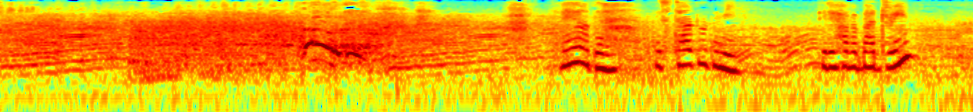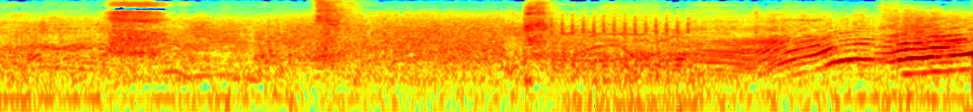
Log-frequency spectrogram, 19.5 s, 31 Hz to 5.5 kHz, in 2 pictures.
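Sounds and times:
motorcycle engine sounds from a movie playing on a screen: 0.0 - 19.4
speech: 5.8 - 7.6, 8.2 - 9.3, 10.8 - 11.1.

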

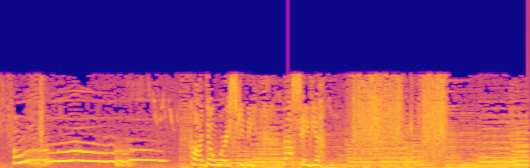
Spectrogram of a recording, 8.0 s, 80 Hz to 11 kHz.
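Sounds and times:
dog howling: 0.2 - 2.6
speech: 3.1 - 7.8.

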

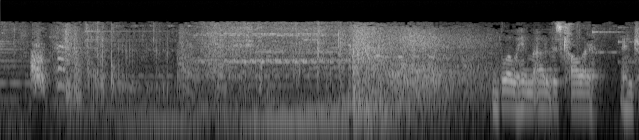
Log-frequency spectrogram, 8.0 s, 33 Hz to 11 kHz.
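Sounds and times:
dog barking: 0.4 - 0.7
low booming rumble: 2.2 - 6.9
speech: 6.3 - 7.9.

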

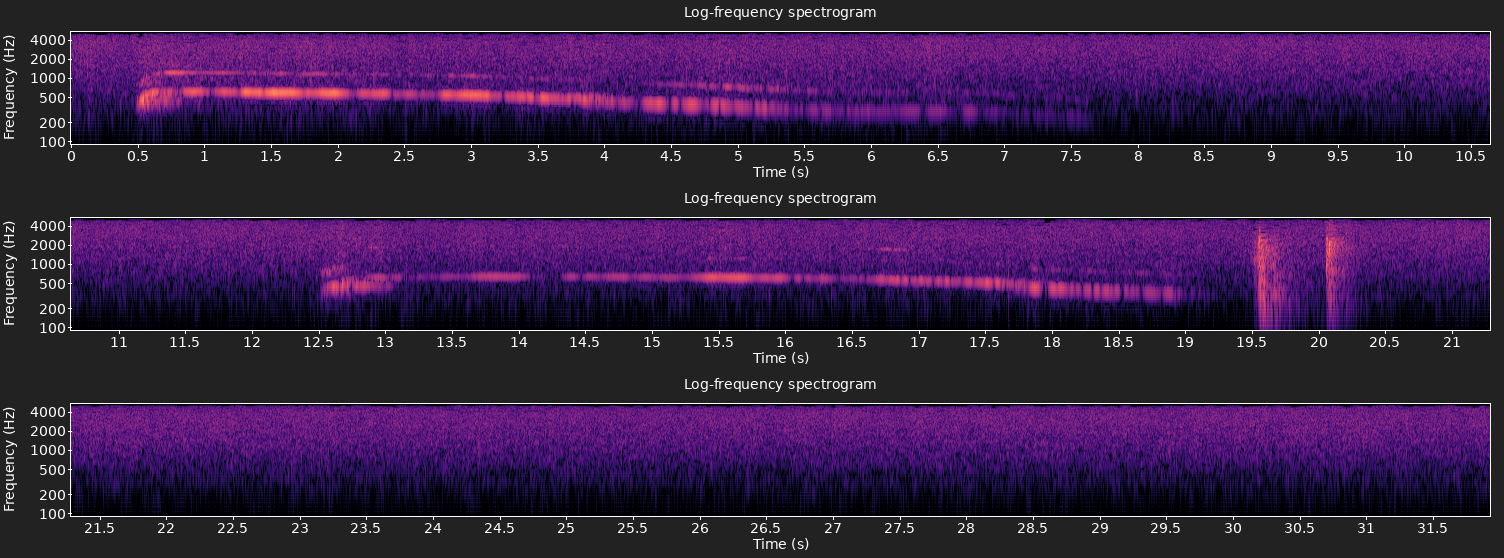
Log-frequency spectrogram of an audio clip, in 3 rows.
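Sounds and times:
faint hiss: 0.0 - 31.9
wolf howling: 0.5 - 7.7, 12.5 - 19.3.

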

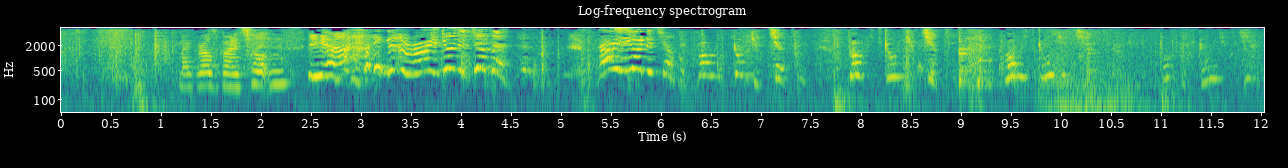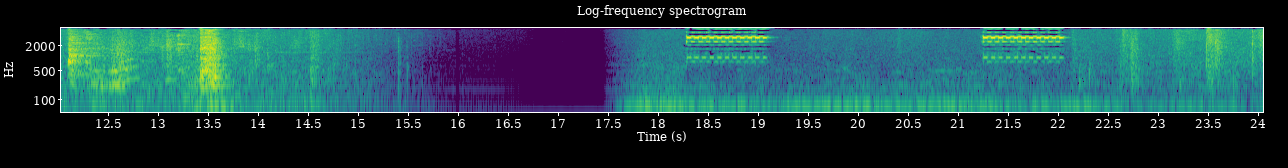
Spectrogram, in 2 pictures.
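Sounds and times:
speech: 1.2 - 10.5
low rumble: 9.5 - 15.3, 17.6 - 18.5, 19.2 - 21.3
telephone ringing in electronic bursts: 18.3 - 19.3, 21.2 - 22.2.

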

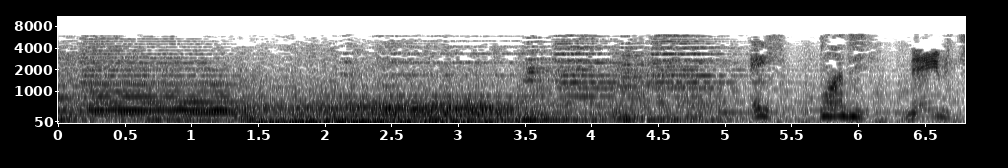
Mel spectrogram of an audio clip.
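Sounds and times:
train wheels and engine rumbling: 0.2 - 5.0
speech: 5.8 - 6.8.

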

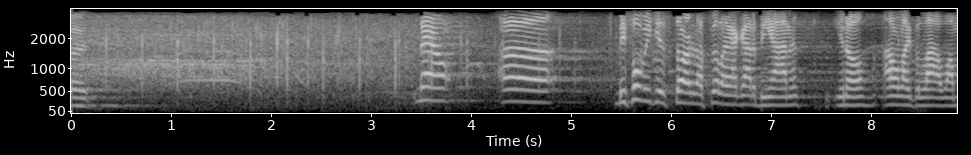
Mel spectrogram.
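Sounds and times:
audience in front of a stage applauding: 0.0 - 4.3
speech: 3.4 - 8.8.

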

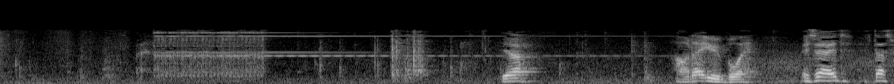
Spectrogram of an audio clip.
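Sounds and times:
telephone being dialled: 1.6 - 5.0
speech: 5.0 - 5.4, 6.8 - 8.9.

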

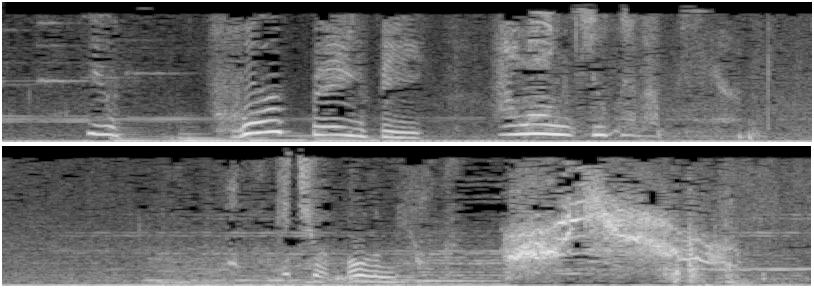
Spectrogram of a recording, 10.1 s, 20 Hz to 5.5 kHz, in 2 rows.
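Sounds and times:
faint steady hum: 0.0 - 10.1
speech: 0.5 - 4.7, 6.8 - 9.8
cat meowing: 8.2 - 9.7.

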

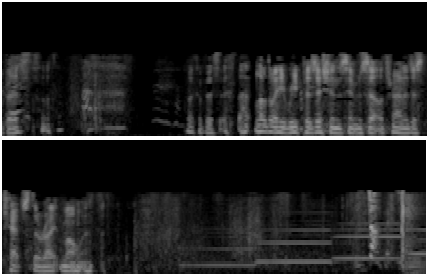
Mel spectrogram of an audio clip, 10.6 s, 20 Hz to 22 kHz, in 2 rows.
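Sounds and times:
speech: 0.0 - 1.6, 2.3 - 6.7
scuffle-like rustle: 5.7 - 10.2
sustained musical tones: 7.5 - 10.6
slap to the face: 10.3 - 10.6.

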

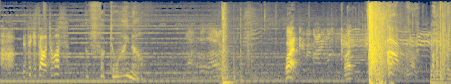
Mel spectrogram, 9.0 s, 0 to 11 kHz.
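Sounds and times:
speech: 0.7 - 2.9, 5.7 - 6.0, 6.9 - 7.2
gunshot blasts at a front door: 7.4 - 8.0.

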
